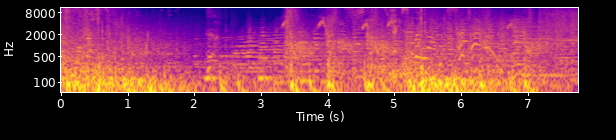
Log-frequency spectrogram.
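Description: Incendio fire spell cast again and again in Hogwarts Legacy, loud bursting crashes and whooshes packed closely together, mixed with other combat impacts and a voice speaking over them.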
